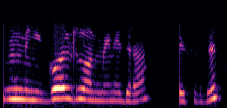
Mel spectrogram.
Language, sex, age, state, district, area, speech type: Tamil, female, 18-30, Tamil Nadu, Kallakurichi, rural, conversation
